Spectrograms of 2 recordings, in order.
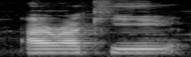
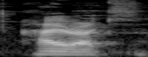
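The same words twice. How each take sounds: First: Hierarchy said higher and louder, stressed; emphatic repeat. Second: Said in the usual way. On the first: Shown as a demonstration. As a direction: punch the word Hierarchy up high and loud.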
